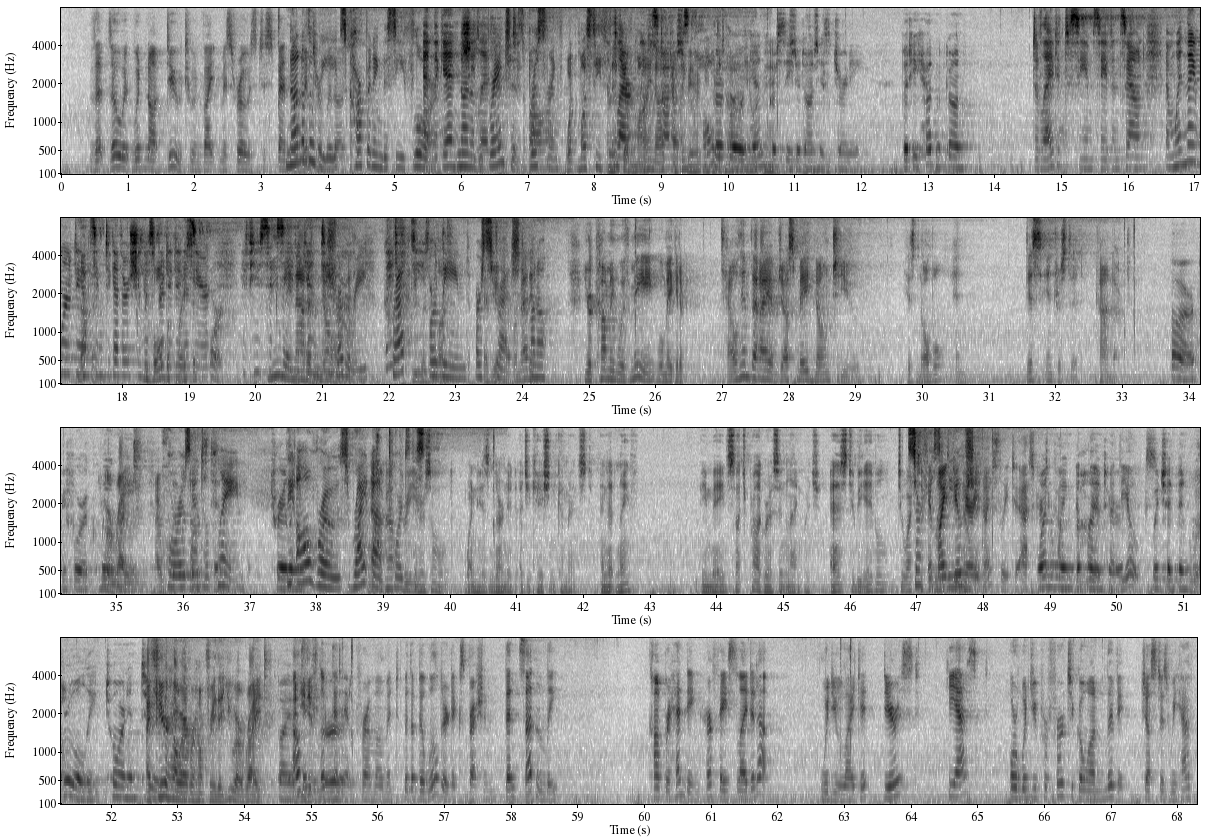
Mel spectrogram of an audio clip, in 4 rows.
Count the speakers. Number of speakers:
6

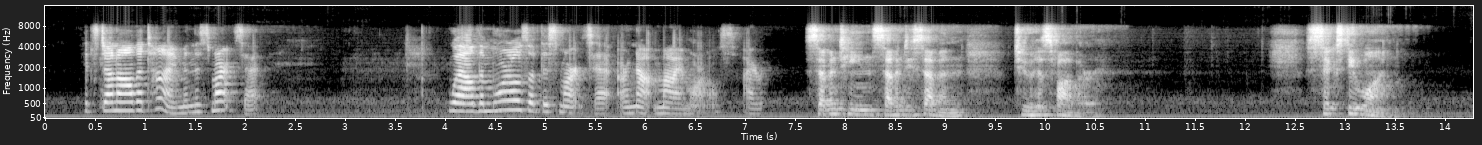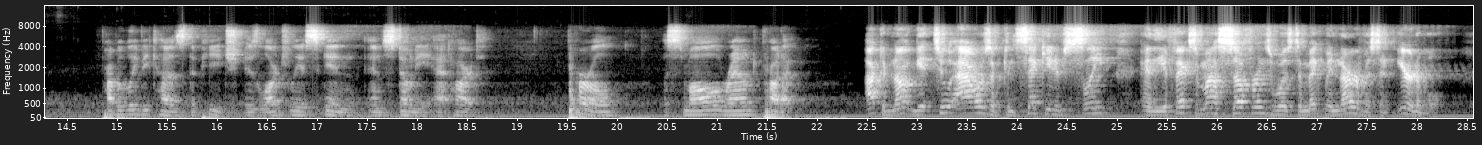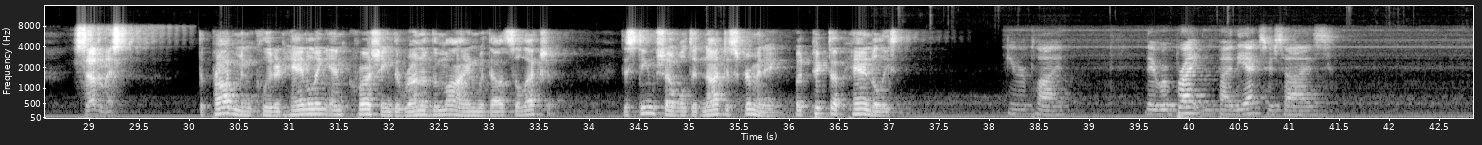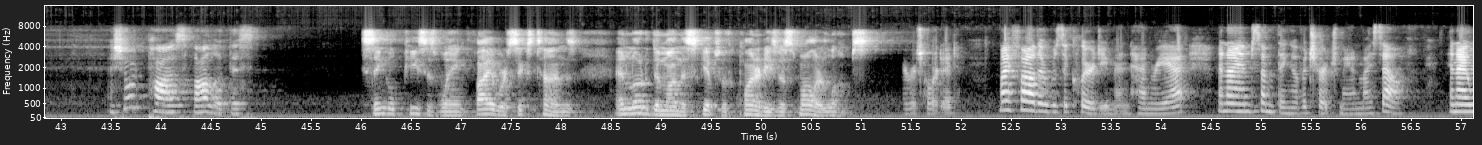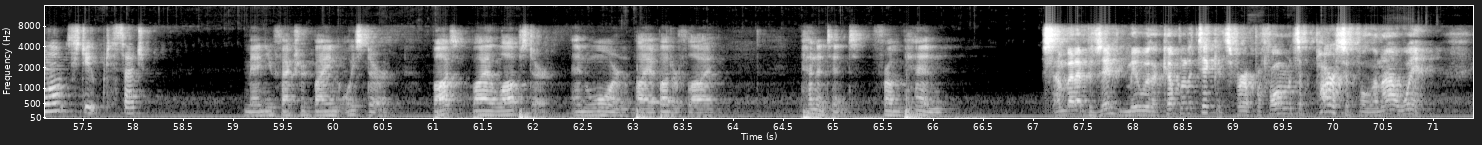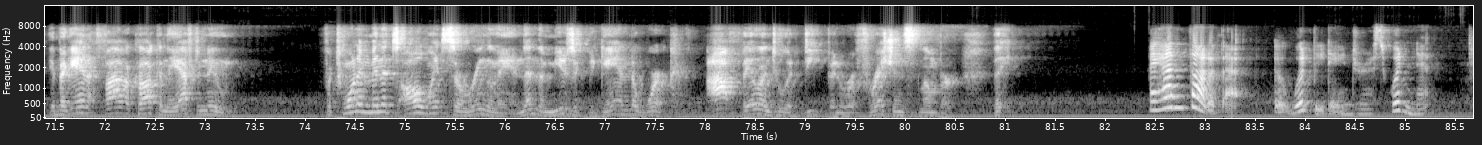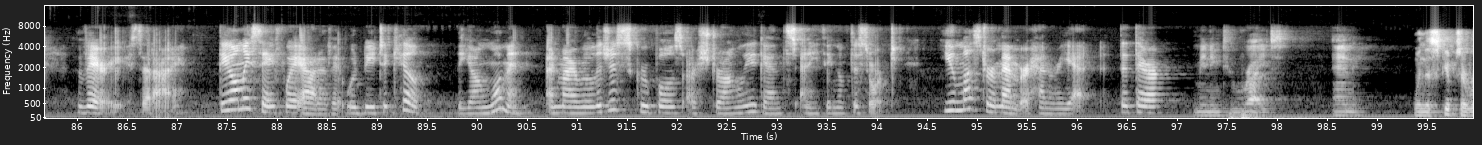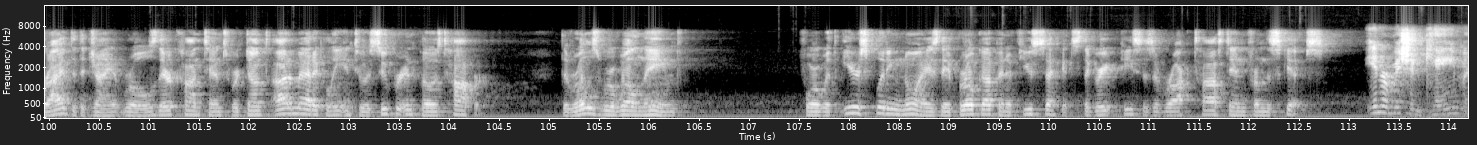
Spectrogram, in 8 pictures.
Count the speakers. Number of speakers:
6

